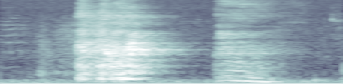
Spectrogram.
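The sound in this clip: Someone clears their throat in two rough, raspy bursts, the first stronger, fairly quiet overall, with a steady low hum underneath.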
